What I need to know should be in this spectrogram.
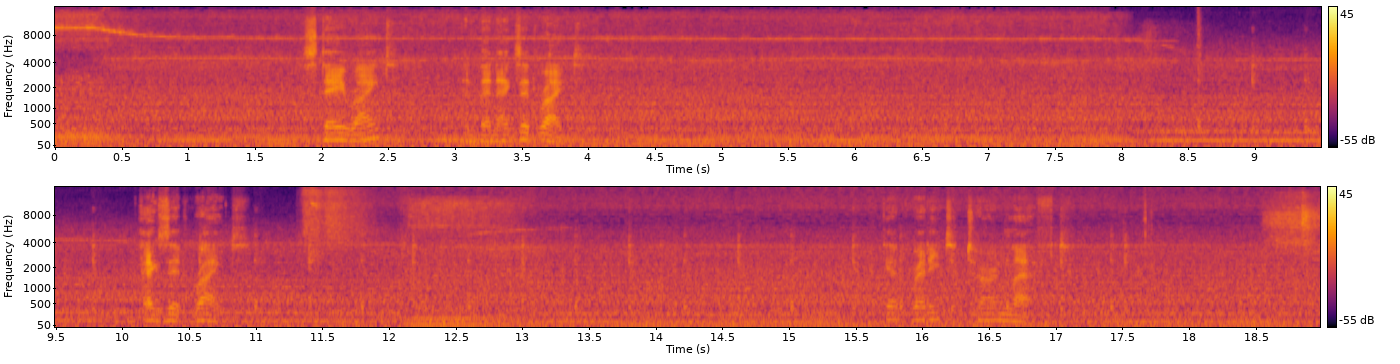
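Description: A truck engine hums steadily, heard from inside the cab.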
